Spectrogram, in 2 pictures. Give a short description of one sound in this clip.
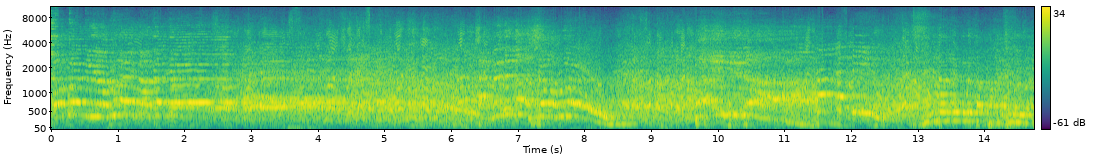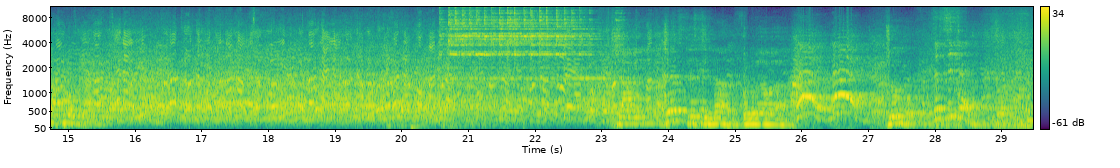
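A man sings loudly into a microphone, heard through loudspeakers.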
